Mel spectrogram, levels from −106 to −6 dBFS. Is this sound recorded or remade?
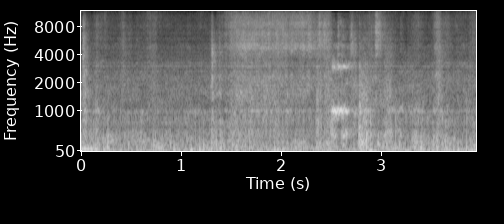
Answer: remade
